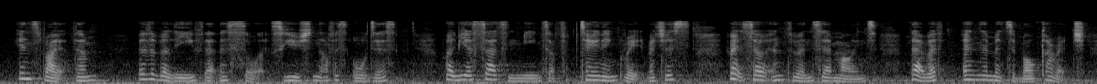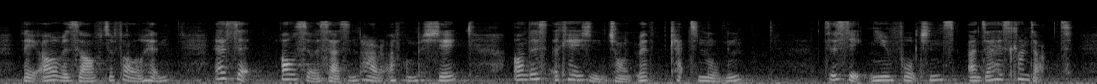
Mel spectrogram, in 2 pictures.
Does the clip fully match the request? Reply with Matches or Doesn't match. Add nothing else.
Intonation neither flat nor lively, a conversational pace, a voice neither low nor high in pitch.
Matches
